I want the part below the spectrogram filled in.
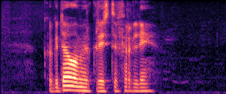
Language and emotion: Russian, neutral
